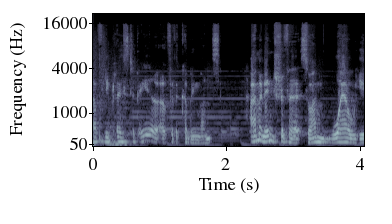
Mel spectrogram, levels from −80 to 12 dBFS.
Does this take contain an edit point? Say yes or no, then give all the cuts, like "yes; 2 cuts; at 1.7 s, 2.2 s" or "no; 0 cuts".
yes; 1 cut; at 2.0 s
